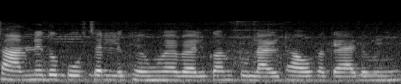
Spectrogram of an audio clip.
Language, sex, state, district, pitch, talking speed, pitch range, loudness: Hindi, female, Chhattisgarh, Raigarh, 200 Hz, 180 wpm, 195-210 Hz, -19 LUFS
